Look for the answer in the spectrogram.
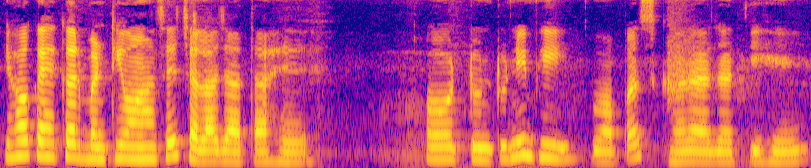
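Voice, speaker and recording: Woman telling a kids cartoon story, dark mellow voice, plain delivery. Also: mid-range voice, slow. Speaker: narrator. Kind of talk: scripted storytelling narration.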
